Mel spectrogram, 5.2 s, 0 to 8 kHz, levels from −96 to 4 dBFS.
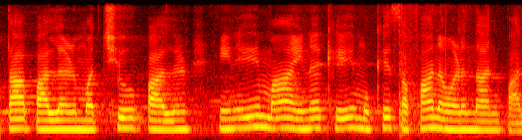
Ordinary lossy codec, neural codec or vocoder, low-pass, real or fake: none; none; 7.2 kHz; real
